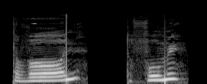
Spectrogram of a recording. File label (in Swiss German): "wahn", alsace; medecine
